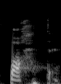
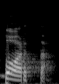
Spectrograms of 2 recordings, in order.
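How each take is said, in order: First: The R is breathy, northern Brazilian style. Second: The R is a tap, southern Brazilian style.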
